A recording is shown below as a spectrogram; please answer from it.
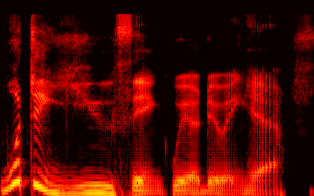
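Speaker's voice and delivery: terrible character voice, low and swooping. Describing the episode where Moss meets a cannibal, speaker does a terrible Moss impression. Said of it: "That was a terrible Moss impression".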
